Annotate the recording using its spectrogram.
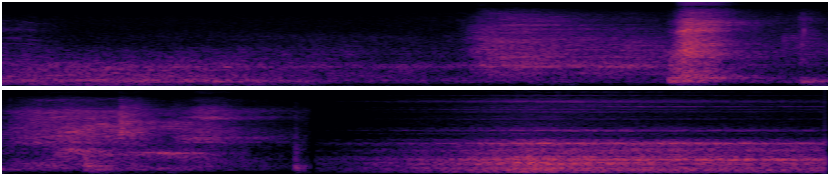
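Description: A person breathing close to the microphone, a few loud breaths with the sharpest about three and a half seconds in. Shortly before six seconds the sound cuts off abruptly and a steady hum with faint sustained tones takes over.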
